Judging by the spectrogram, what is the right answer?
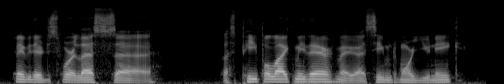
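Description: A plain, everyday voice from a man with an American accent, medium in pitch, with ordinary pitch variation and a moderate pace, on a very clean recording with a silent background. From Southern California (Riverside). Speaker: comedian. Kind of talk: casual chat.

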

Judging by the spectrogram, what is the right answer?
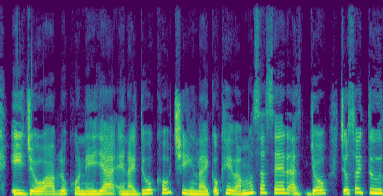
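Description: The sound is dry and close with no echo. A woman speaks at a high pitch and a moderate pace with ordinary pitch variation. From New York, immigrant to US. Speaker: dental hygienist and dental recruiter. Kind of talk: casual interview chat.

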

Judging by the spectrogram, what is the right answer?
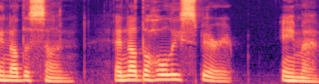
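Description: The tone is solemn and the pace fairly slow. The recording is very clean, with a silent background. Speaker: prayer leader. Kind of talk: guided prayer. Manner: fervent; solemn, slow, reverent.

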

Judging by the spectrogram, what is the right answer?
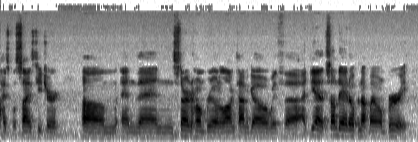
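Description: A man's medium-pitched voice with an American accent comes through noticeable background noise. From New York (Westchester). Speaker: brewery owner. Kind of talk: casual interview.

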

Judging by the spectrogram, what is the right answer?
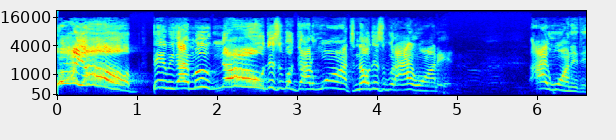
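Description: Shouting in an animated tone, the speaker goes at a fairly slow pace. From US West Coast, San Jose. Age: 40s. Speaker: pastor and probation officer. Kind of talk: sermon. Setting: church with congregation. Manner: animated, conversational, humorous; stuttering, repeats words.

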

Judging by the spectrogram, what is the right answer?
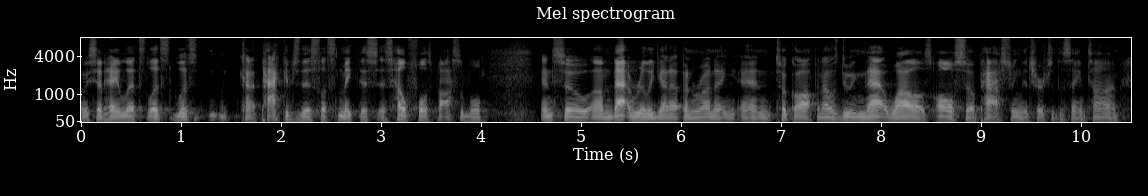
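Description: A man with an American accent talks at a very fast pace in a fairly low, monotone voice. The recording is very clean, with a silent background. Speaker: author and leadership coach. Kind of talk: casual interview chat.

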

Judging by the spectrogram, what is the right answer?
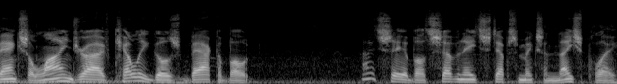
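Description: In an ordinary speaking voice, a man talks at medium pitch and a moderate pace with ordinary pitch variation, on a very clean recording with a silent background. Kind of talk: live baseball play-by-play commentary. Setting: outdoors at a ballfield.

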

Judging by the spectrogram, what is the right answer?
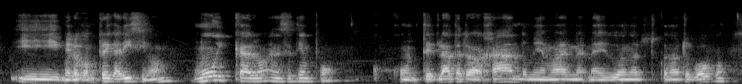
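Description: With a Chilean accent and very even loudness, the speaker is heard over noticeable background noise. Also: man, medium pitch for a man, lively intonation, fairly slow pace. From Chile, Quilpué (Valparaíso region). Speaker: musician, percussionist. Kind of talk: casual chat.

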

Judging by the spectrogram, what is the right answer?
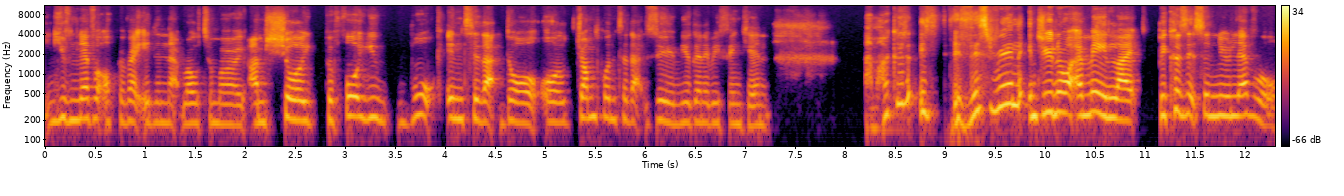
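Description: A woman with a London accent speaks at a medium pitch and a moderate pace. Her tone is dark and mellow, with ordinary pitch variation. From south London (Peckham). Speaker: leadership and performance coach. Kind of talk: interview conversation.

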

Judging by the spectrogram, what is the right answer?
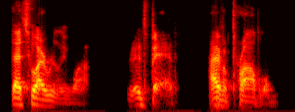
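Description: A very fast, animated voice in an American accent. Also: man. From Chicago area, Illinois. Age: 30s. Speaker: sports podcaster. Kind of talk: casual chat.

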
